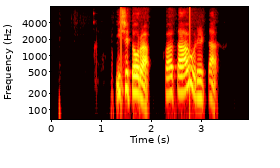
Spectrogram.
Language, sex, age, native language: Icelandic, female, 60-69, Icelandic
